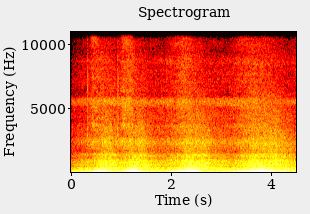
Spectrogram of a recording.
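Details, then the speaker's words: 1973 Plymouth Scamp flood car, started in very cold weather with heavy white exhaust smoke (owner unsure if head gasket or condensation): deep exhaust note swells and falls cleanly with each throttle blip, no knocks or rattles; revving sounds healthy. "She really does sound good. She does. She sounds good."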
